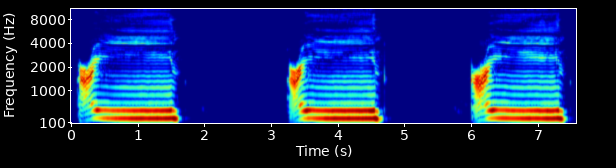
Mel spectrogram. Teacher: عین بھی گلے کے اندر والے حصے سے ادا ہوگا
